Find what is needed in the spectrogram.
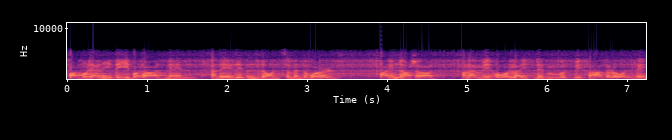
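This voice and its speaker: Speaking fairly quickly with a southern Irish accent, the voice keeps a very even loudness and ordinary pitch variation against noticeable background noise. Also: man, medium pitch for a man. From Southern Ireland. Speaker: actor. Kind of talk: dramatic reading of play excerpts for a dialect record. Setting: old gramophone recording.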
